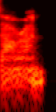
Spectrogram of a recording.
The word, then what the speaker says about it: Sauron: person that they think is the necromancer is sauron and he what happened that's how you say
